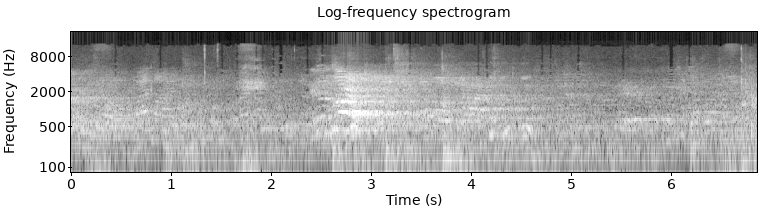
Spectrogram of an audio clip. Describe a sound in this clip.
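A crowd of spectators calls out and cheers in an echoing gym.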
